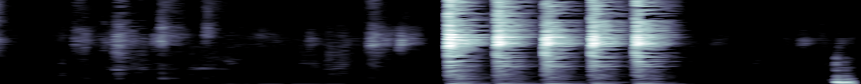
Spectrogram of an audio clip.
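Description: Kitchen utensils knocking: faint light clicks, then five sharp strikes in quick succession, about four a second, a little past halfway.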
